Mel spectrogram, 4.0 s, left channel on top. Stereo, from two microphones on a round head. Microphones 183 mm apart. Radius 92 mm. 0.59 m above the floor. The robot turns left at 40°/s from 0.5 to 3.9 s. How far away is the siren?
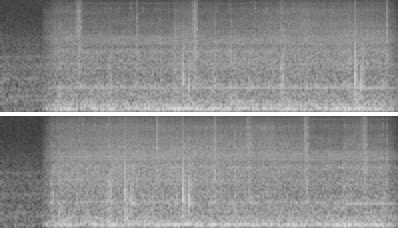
I don't hear a siren.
